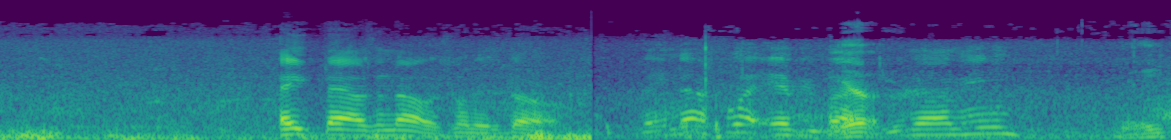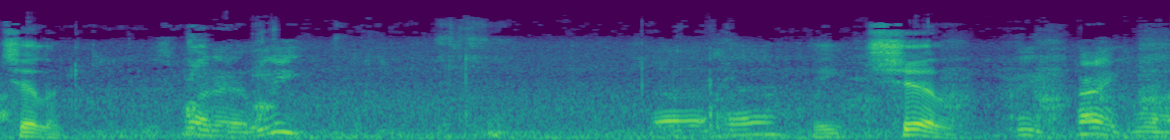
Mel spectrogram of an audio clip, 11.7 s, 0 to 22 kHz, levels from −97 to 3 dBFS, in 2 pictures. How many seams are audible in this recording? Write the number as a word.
one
